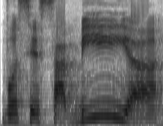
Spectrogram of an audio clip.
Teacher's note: esse bi acaba sendo mais forte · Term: paroxítona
